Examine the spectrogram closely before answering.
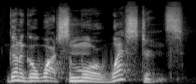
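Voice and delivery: usual speaking voice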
